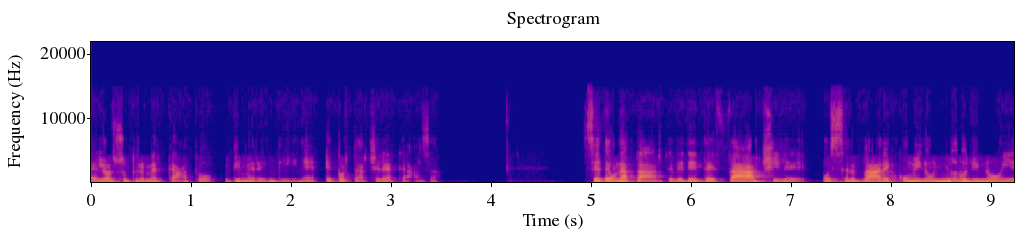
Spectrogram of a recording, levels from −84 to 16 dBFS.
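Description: From start to finish the speech carries Speex codec damage, and it's plainly audible. Speex is a CELP coder: it models the vocal tract and spends its remaining bits on the excitation signal, so anything it can't afford comes out as a grainy, hoarse edge over the whole clip. The amount of damage fits a setting of around 22 kbps. Nothing comes through above 15.3 kHz, so the very top of the band is simply gone.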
